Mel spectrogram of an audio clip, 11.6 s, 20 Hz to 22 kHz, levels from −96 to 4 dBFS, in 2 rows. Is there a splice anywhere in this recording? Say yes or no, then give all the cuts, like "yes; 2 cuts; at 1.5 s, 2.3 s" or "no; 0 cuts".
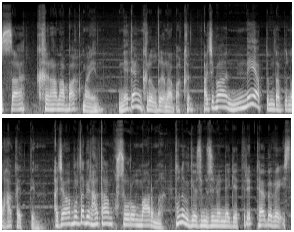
no; 0 cuts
